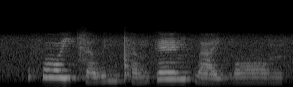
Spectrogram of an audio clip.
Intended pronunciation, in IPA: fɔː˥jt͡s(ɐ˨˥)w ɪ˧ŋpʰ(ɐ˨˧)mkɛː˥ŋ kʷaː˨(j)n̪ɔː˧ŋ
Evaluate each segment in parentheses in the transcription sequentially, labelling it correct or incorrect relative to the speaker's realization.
incorrect, correct, correct

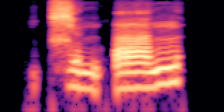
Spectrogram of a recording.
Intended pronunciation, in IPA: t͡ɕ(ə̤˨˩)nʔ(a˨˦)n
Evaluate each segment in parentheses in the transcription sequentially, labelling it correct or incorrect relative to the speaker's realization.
correct, correct

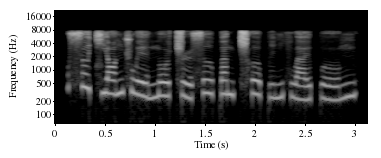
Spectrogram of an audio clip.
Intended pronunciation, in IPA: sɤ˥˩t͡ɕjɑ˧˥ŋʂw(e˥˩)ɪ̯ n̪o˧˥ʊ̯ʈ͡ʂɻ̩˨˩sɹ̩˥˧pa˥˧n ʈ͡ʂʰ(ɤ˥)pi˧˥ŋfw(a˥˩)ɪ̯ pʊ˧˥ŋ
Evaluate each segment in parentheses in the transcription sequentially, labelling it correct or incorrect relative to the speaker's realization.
incorrect, incorrect, incorrect

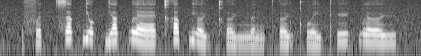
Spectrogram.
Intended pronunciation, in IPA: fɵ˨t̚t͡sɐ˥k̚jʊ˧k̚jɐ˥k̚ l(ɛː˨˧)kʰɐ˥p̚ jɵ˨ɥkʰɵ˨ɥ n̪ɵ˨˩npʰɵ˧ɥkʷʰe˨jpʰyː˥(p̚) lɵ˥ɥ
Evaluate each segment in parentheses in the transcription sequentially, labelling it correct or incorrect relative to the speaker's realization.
correct, incorrect

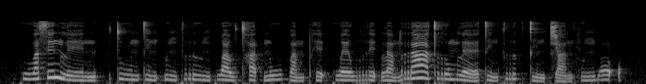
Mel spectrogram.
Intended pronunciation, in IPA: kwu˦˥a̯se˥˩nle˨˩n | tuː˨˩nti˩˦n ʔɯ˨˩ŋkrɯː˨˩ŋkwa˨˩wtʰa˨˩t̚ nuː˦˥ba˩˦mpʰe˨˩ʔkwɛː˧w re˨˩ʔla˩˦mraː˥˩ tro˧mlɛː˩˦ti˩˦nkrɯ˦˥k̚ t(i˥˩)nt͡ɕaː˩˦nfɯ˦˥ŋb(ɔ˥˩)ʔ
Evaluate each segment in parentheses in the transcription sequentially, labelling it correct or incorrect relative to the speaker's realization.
incorrect, correct

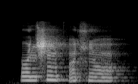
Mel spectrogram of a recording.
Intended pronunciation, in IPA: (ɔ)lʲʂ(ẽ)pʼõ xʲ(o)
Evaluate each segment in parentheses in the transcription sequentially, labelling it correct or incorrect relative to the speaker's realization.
incorrect, correct, incorrect

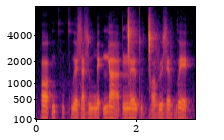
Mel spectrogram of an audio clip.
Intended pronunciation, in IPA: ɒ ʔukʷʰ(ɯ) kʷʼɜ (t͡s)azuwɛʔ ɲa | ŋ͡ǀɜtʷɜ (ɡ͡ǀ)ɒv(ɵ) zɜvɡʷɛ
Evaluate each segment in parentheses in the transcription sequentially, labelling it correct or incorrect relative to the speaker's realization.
correct, incorrect, correct, correct

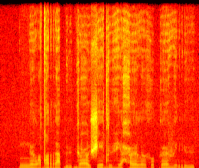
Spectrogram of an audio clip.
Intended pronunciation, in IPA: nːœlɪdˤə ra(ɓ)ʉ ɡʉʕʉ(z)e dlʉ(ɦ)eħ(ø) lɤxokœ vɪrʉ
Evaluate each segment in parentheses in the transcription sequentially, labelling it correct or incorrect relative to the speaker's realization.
correct, incorrect, correct, incorrect

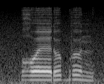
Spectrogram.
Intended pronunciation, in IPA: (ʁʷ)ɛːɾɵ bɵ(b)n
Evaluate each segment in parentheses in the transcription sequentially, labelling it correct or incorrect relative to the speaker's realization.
correct, incorrect

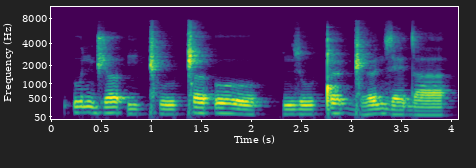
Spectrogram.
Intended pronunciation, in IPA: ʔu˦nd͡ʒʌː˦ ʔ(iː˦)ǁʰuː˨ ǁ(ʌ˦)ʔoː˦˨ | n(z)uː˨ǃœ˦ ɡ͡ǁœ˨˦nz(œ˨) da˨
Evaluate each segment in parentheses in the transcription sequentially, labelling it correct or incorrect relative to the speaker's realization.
incorrect, correct, correct, incorrect

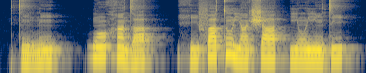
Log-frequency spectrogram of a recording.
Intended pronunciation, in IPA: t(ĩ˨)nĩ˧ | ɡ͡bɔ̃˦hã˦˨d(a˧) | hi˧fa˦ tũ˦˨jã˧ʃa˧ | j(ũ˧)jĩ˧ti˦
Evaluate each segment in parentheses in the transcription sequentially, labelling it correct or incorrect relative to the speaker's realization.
correct, correct, correct

